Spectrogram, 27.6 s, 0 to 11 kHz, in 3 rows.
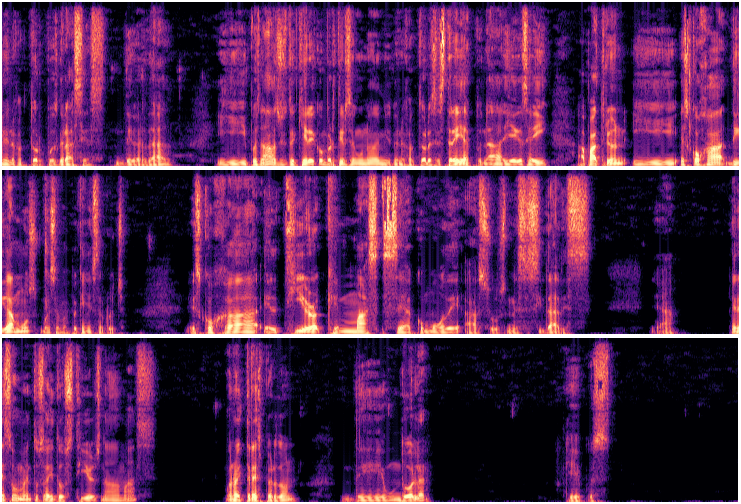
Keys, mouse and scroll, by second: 0.0 click, 1.4-2.9 drag, 3.0-4.6 drag, 5.0 click, 6.3 click, 7.5 click, 9.4-10.6 shift+drag, 11.2-12.4 drag, 12.6-15.1 drag, 15.2 click, 16.0-20.0 drag, 20.2 click, 21.6-23.4 drag, 23.8-25.3 drag, 25.4-26.7 drag.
